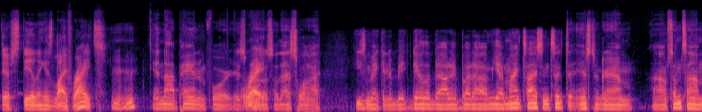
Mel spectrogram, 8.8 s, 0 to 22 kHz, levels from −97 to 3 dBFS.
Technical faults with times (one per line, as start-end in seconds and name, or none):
3.54-7.85 call bitrate drop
